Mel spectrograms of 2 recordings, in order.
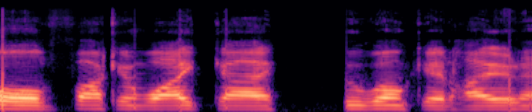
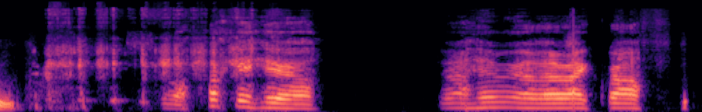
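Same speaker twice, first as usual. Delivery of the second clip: bad put-on voice with a lisp, higher; 4 semitones higher, 4 dB quieter than usual. Repeating the line to the boxer: terrible Mike Tyson impression with a lisp. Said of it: "That's terrible, too. Sounds like you got a lisp".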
